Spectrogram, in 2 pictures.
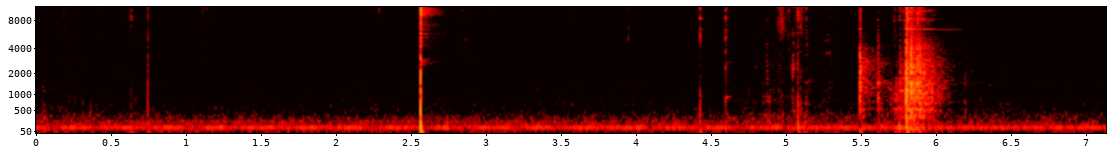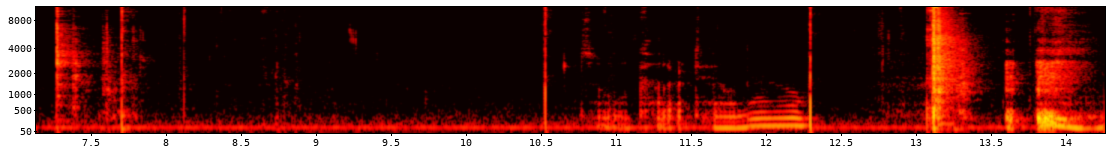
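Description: Scattered sharp metallic clicks and snips from handling a surgical needle holder and scissors while a suture is tied off on a model, about eight in all, the loudest near the end.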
